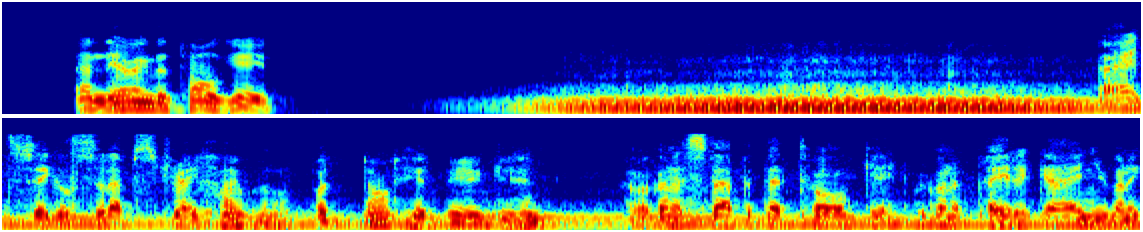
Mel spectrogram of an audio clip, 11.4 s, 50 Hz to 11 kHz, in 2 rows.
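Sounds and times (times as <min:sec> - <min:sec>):
speech: 0:00.4 - 0:01.4, 0:05.5 - 0:11.3
car engine droning while driving toward a toll bridge: 0:02.2 - 0:11.3.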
